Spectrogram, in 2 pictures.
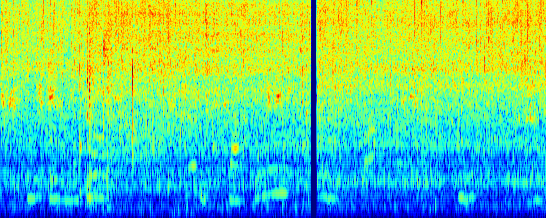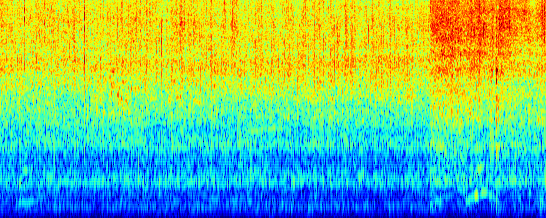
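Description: A metal spoon scrapes and stirs inside a clay pot.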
